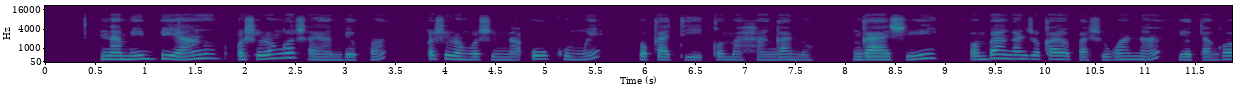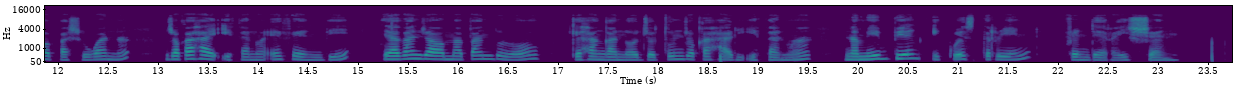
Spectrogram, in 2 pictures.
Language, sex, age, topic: Oshiwambo, female, 36-49, finance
